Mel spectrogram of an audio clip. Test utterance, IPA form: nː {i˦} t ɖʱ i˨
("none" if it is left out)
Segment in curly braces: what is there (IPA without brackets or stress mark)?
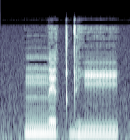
e˦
